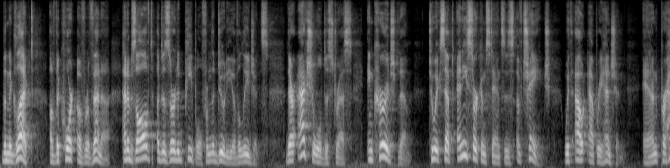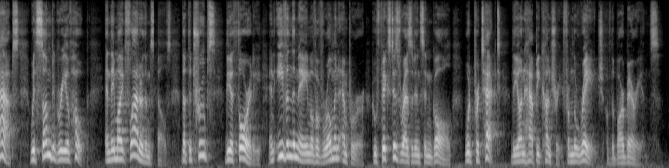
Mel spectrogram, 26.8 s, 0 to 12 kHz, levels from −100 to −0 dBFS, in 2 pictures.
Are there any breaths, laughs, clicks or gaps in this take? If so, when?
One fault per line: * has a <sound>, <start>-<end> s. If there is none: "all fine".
* has a dropout, 16.5-16.5 s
